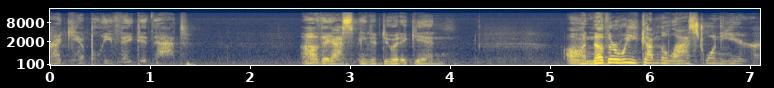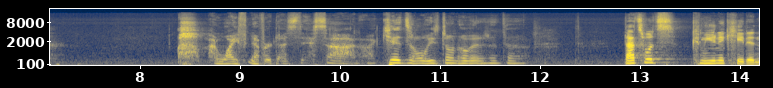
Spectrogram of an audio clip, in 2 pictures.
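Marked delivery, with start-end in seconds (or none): 0.1-11.3 softer, whispered grumbling; muttering under breath. Retold or imitated. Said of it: "muttering dissatisfaction under one's breath".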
